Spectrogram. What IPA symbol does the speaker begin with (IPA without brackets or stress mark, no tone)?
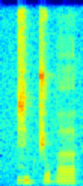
z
